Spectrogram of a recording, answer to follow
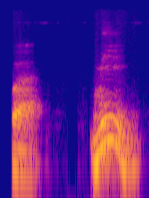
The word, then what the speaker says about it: família: Família. Né? Eles verão que a sílaba forte é aquela em que eu dedico mais tempo, né? E produzo uma maior energia vocálica, né?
